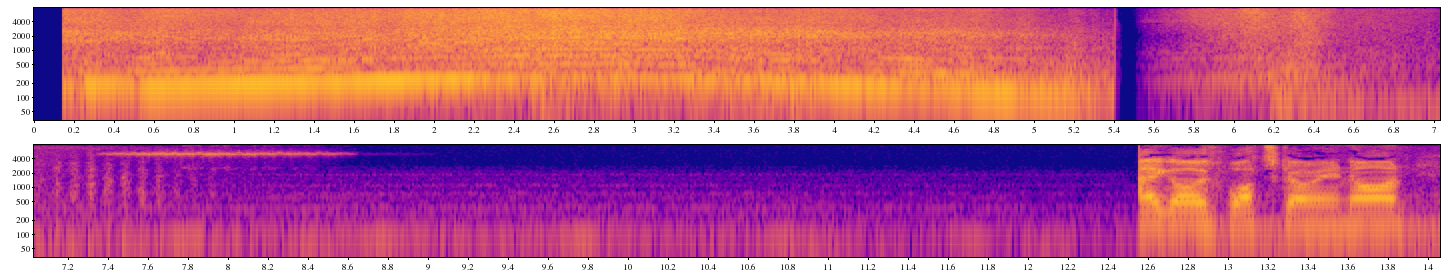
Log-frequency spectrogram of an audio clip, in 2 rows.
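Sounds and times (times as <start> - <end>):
car engine revving hard: 0.2 - 5.2
whoosh sound effect: 5.6 - 8.5.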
